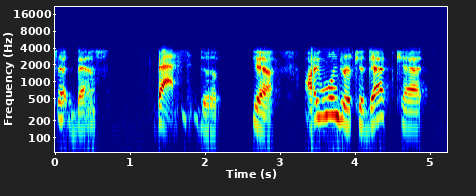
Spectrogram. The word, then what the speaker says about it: Bast: How do you pronounce that? Bast.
